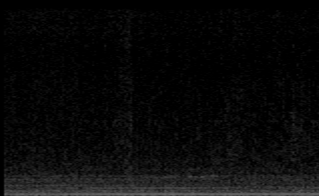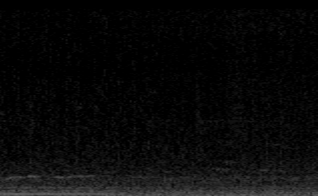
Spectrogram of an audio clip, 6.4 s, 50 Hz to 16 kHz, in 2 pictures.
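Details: 2002 Honda CR-V at warm idle: steady low hum that cuts out after about four seconds; absent on cold start, appears after a few minutes of driving above about 800–1500 rpm, goes away when driving; no check engine light; cause unknown.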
